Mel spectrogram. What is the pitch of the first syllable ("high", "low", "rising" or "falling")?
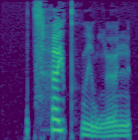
high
